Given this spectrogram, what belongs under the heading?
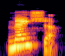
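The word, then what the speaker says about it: meisje: this word M e I SJ e is pronounced May maisha I wrote down how I would pronounce it underneath but this is the actual Dutch word maisha this means girl so girls you can say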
